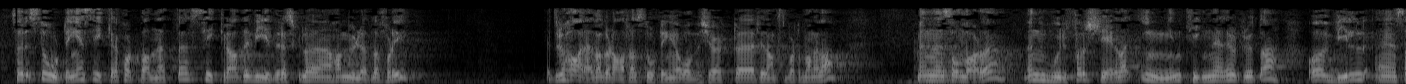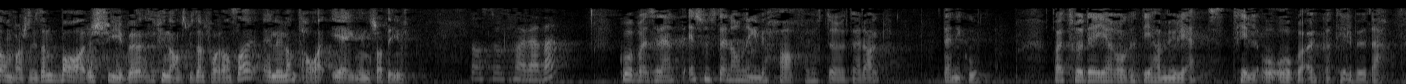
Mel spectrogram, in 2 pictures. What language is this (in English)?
Norwegian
